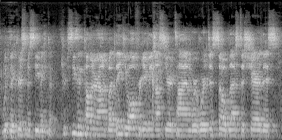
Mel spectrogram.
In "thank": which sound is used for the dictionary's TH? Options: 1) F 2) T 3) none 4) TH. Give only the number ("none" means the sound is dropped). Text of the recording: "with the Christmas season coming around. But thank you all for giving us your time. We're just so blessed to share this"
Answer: 4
